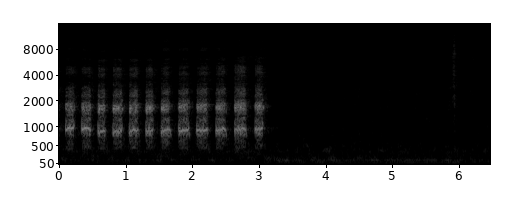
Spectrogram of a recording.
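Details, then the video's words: Wild junglefowl hen calling for a male: twelve quick, harsh clucks at a steady pace of about four per second, ending abruptly and followed by near silence. "le bruit d'une poule sauvage,เสียงไก่ป่าร้องหาถู่หาตัวผู้,ສຽງໄກ່ປ່າຮ້ອງຫາຄູ່ຮັກ, poj qaib qus see"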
